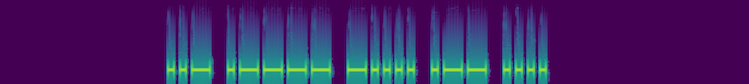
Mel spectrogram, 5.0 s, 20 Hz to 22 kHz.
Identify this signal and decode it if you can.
Morse code, heard as a keyed tone, about 30 wpm, 700 Hz. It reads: U16WH
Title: Five Challenging Letter-Number Combinations 30wpm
